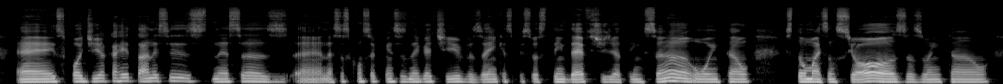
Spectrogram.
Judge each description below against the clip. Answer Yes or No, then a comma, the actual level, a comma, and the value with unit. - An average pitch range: No, narrow, 2.1 semitones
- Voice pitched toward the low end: Yes, low, 125 Hz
